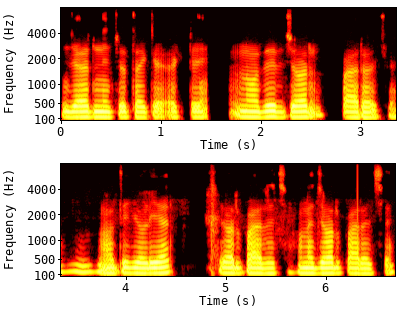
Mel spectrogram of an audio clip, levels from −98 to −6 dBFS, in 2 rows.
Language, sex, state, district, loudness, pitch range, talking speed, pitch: Bengali, male, West Bengal, Purulia, -20 LUFS, 135-145 Hz, 145 wpm, 140 Hz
